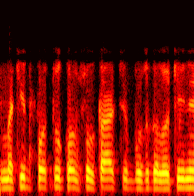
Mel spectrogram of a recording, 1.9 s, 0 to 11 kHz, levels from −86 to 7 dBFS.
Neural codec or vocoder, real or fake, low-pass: none; real; 7.2 kHz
